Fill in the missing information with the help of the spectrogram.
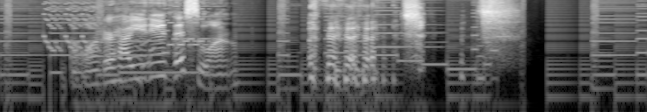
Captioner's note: laughs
